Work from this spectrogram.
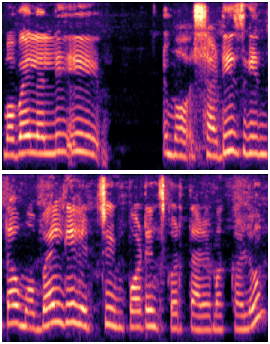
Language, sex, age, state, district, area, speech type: Kannada, female, 18-30, Karnataka, Udupi, rural, spontaneous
